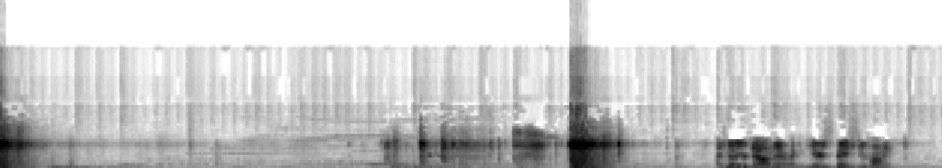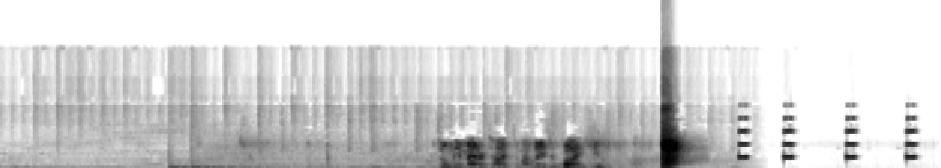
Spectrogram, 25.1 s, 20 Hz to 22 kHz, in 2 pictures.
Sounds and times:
Music: 0:00.0 - 0:22.8
Speech: 0:09.6 - 0:12.0, 0:18.4 - 0:20.8.

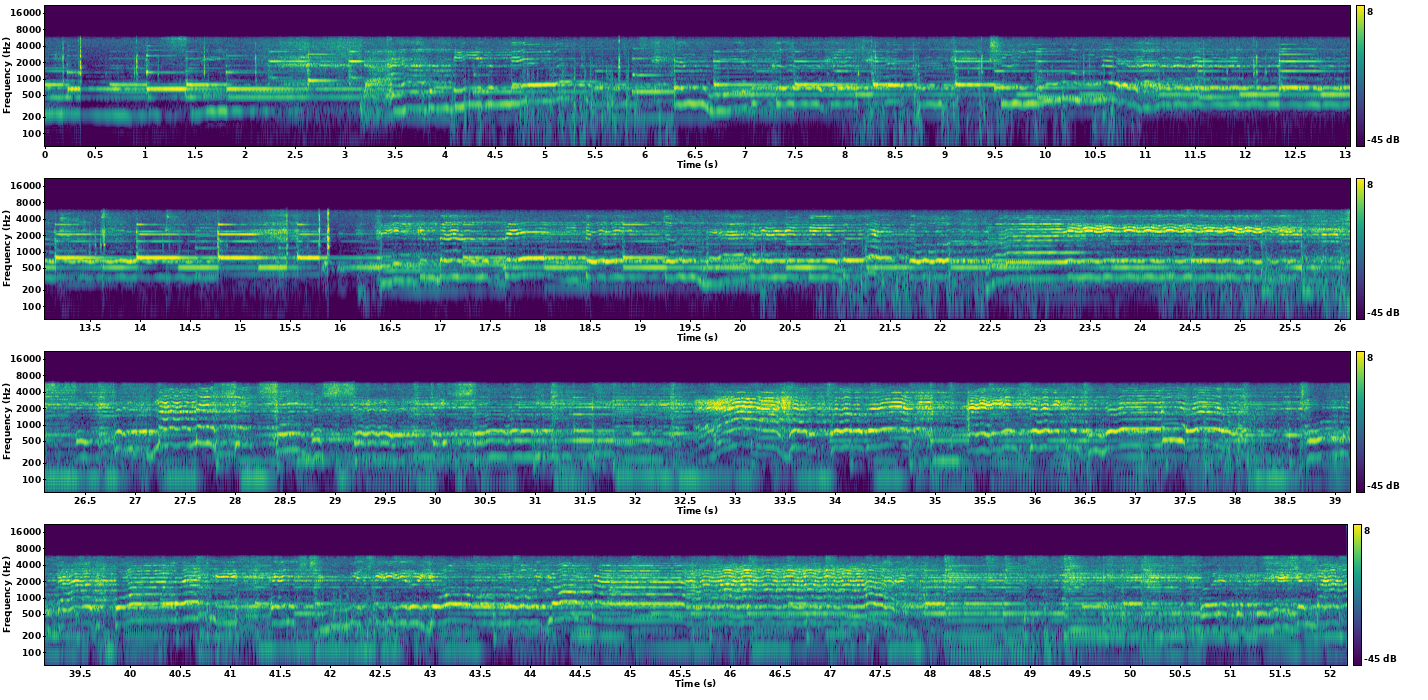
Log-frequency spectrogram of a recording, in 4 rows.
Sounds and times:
Inside, large room or hall: 0:00.0 - 0:52.1
Music: 0:00.0 - 0:52.1.

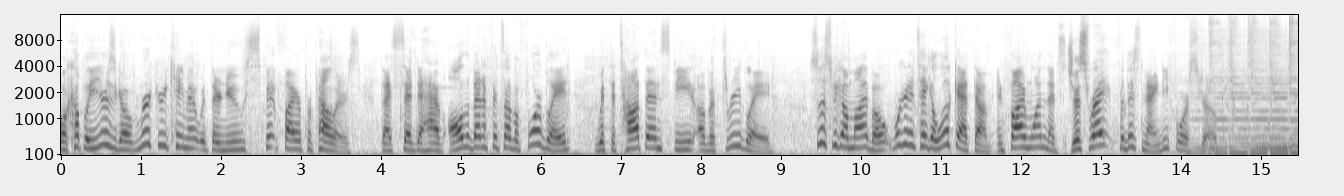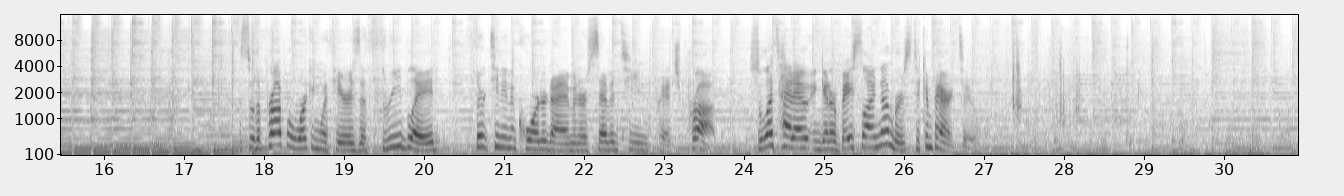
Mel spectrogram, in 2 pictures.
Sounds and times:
Speech: 0:00.0 - 0:14.5, 0:17.7 - 0:26.9
Music: 0:14.1 - 0:30.9.

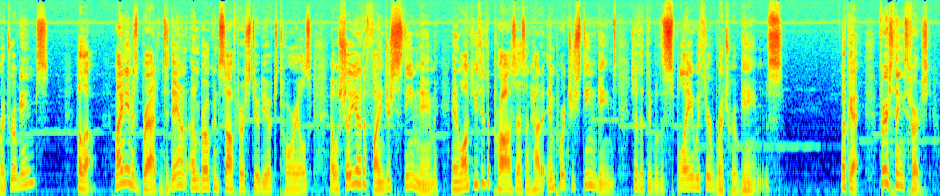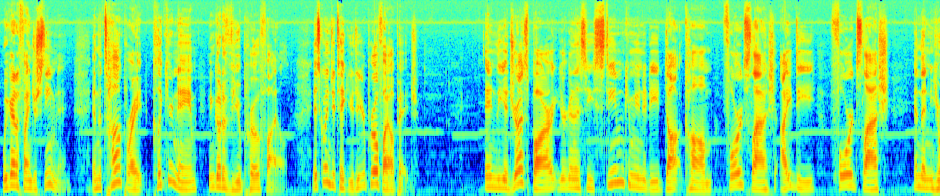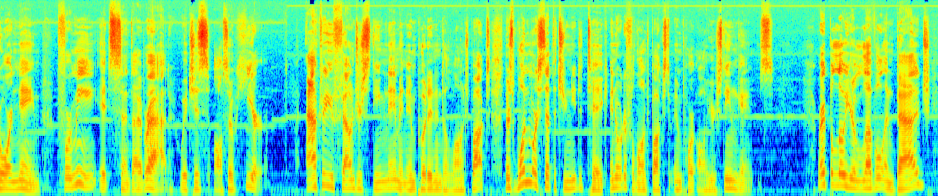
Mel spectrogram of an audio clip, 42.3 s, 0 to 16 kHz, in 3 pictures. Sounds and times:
Speech: 0:00.0 - 0:11.8, 0:12.6 - 0:20.4, 0:21.4 - 0:32.2, 0:32.8 - 0:39.8, 0:40.5 - 0:42.2
Music: 0:00.0 - 0:42.2.

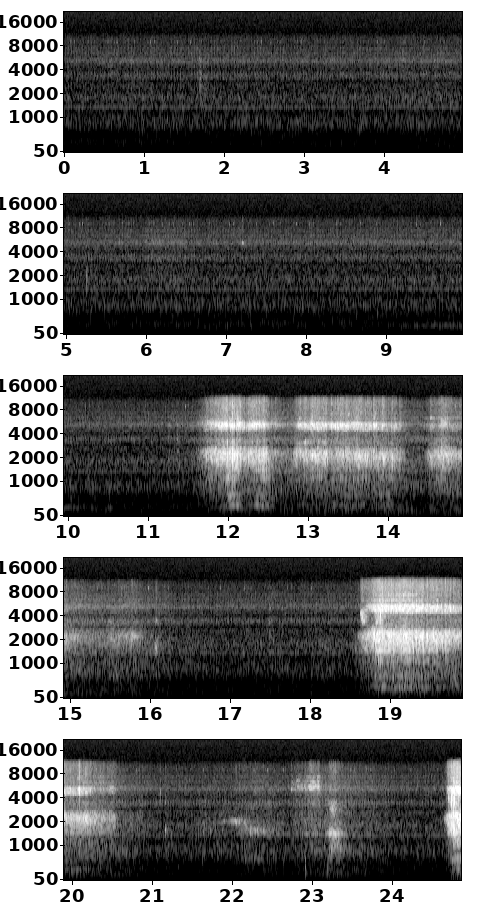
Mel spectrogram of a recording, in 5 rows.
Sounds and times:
Inside, small room: 0:00.0 - 0:24.8.

